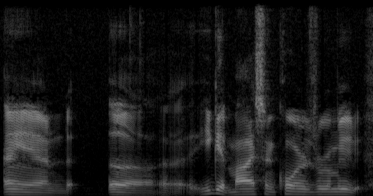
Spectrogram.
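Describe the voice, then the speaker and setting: A man's voice: lowish voice, moderate pace, clear, resonant tone, natural voice. A man playing a callous 40-year-old male night security guard who stammers, repeats himself and rambles in slangy talk during a comedy phone-call monologue. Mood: rambling. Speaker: comedy skit performer.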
